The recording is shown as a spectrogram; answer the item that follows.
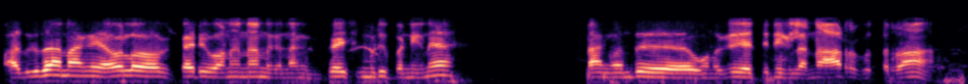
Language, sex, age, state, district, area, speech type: Tamil, male, 45-60, Tamil Nadu, Tiruvannamalai, rural, conversation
